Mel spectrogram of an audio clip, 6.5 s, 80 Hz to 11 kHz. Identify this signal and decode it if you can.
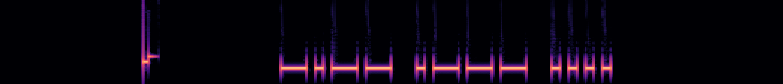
Morse code, heard as a keyed tone, about 17 wpm, 700 Hz. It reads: YJH
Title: USA Call Sign Postfixes - 3 Letters 17wpm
